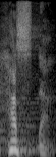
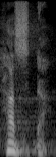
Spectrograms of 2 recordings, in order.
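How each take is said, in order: Both takes have the same delivery.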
